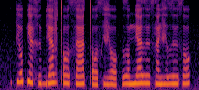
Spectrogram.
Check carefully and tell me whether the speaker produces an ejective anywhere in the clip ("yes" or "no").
yes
